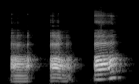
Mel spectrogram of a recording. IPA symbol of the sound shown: ŏ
